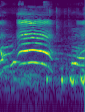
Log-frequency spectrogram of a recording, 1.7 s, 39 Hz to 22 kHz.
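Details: Baby at 6-week vaccination, crying right after injections in one leg and right shoulder: loud, high-pitched wailing with rising and falling tone, then softer fussing.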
